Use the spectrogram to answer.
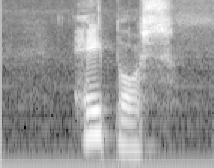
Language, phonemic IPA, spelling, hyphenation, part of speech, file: Dutch, /ˈeː.pɔs/, epos, epos, noun, Nl-epos.ogg
- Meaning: epic (extended narrative poem, usually in dactylic hexametre)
